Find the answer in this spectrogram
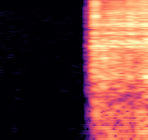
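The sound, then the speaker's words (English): Boat engine starting up, cutting in abruptly after a moment of silence and settling straight into a loud, steady mechanical roar. “boaters and fishermen have counted on Nationwide to fire up their engines”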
